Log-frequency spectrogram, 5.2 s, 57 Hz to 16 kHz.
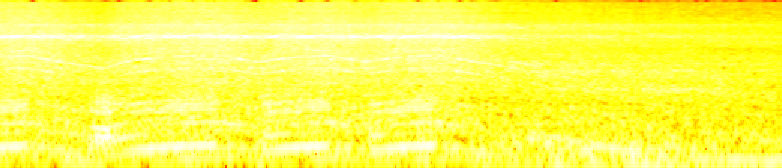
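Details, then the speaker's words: Old red Ford revived after sitting, fresh gas, cold start, fires right up, has oil pressure: starts and revs up and down cleanly with throttle, no misses or knocks; normal revving after cold start. "A 6.2 diesel being boosted won't start a daily driver, and this piece of wood just fires right up."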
